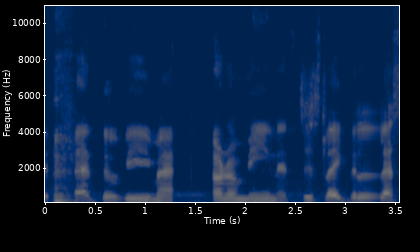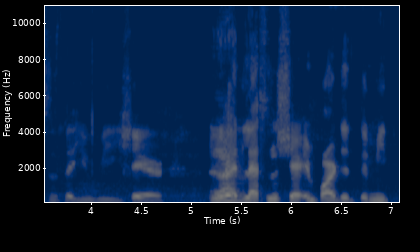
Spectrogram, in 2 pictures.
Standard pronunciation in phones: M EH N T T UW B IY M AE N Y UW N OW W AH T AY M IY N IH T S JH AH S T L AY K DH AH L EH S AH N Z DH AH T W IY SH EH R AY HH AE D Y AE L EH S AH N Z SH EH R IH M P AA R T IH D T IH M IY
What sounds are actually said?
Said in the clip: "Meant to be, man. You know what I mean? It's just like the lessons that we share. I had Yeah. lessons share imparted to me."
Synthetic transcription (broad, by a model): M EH N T T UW B IY M AE N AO N OW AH M IY N IH T S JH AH S T L AY K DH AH L EH S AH N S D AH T W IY SH EH R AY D L EH S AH N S SH EH R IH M P AA R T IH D T IH M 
